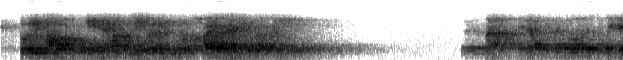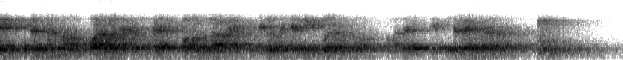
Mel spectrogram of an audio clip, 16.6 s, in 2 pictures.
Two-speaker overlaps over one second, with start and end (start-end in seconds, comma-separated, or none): none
